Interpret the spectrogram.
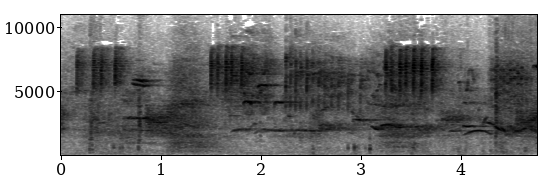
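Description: Small songbirds singing: rapid high trills and short whistled notes, one after another.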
